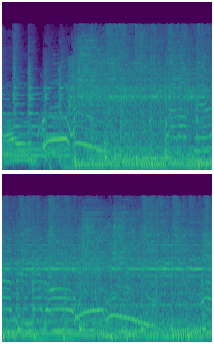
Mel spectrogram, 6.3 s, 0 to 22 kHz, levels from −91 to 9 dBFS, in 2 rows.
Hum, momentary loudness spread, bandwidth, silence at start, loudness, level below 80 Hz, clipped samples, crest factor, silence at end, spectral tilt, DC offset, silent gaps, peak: none; 2 LU; 13.5 kHz; 0 s; -23 LUFS; -36 dBFS; under 0.1%; 12 dB; 0 s; -4.5 dB/octave; under 0.1%; none; -12 dBFS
